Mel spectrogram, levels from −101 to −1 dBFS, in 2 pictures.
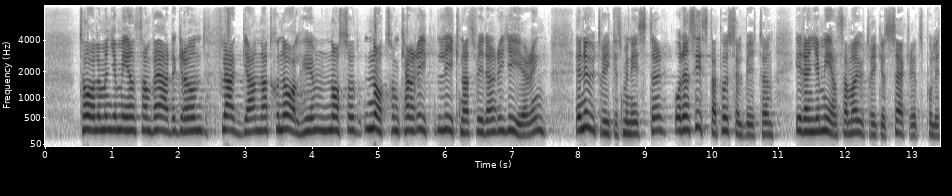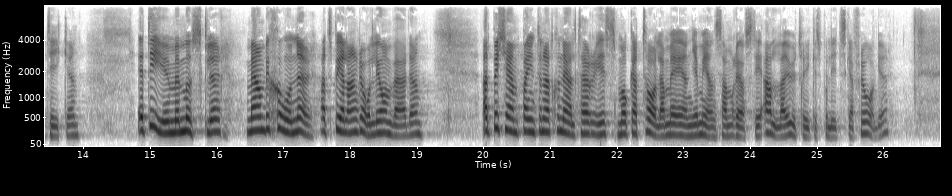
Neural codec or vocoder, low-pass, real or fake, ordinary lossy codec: none; none; real; none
